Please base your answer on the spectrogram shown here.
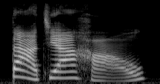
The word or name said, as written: dajiahao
